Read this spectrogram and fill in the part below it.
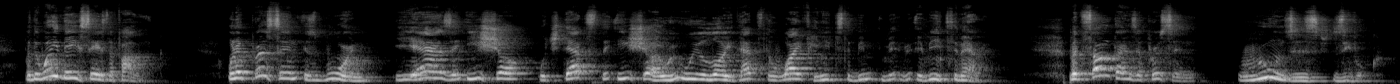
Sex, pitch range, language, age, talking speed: male, 210-295 Hz, English, 20-39, 155 wpm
